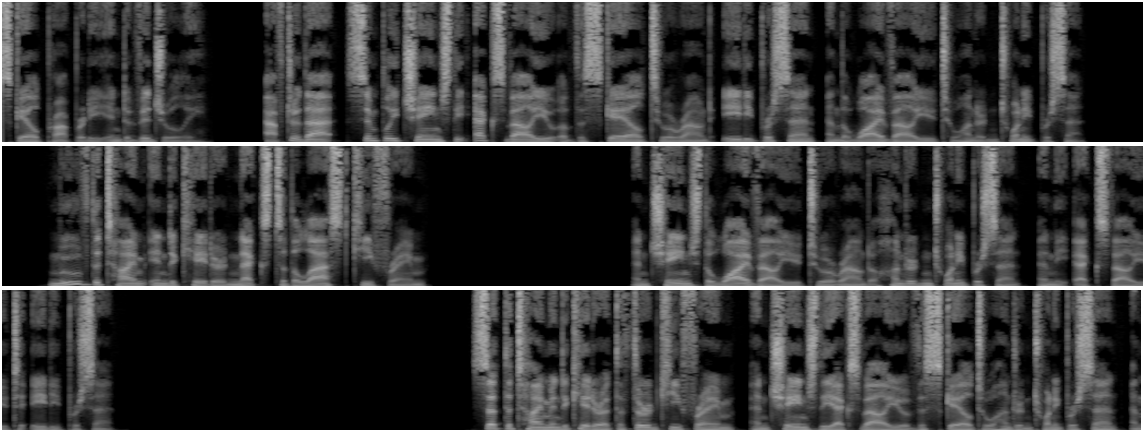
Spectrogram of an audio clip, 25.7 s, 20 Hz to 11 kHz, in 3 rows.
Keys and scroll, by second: 5.3 8, 5.8 Return, 6.9 1, 7.3 0, 7.4 Return, 14.1-15.4 typing, 17.3-18.5 typing, 23.4 ctrl+z, 23.8 1, 24.3 0, 25.1 Return.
